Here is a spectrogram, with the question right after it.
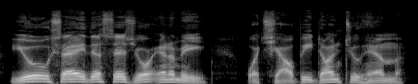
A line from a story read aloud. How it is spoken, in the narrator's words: boomed this individual cordially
